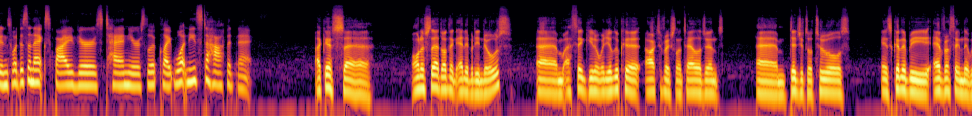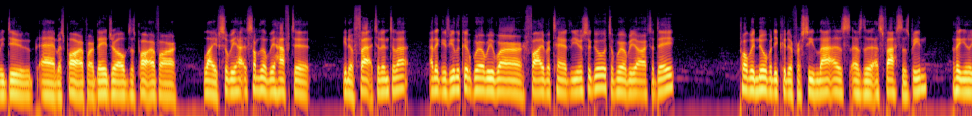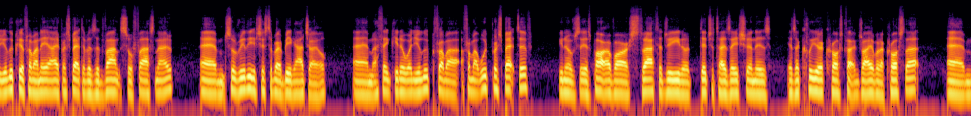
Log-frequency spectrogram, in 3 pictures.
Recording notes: Recorded live at Offshore Europe 2023.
